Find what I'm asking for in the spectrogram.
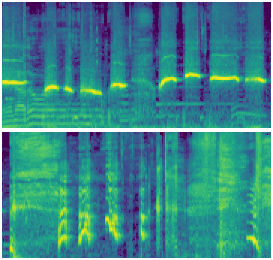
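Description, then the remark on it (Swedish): Someone whistles a short, wavering tune of separate notes for a few seconds, then it breaks off into noisy bursts and squeaky, whine-like yelps. “Jag visslar lika bra som jag sjunger.”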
